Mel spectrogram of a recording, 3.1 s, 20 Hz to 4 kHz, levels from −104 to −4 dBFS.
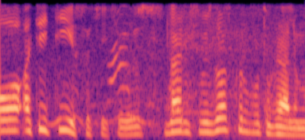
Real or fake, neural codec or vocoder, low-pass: real; none; 3.6 kHz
